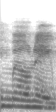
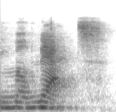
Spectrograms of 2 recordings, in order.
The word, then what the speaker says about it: Monet: For example, Monet ends in T, but we say Monet, we don't say Monette. It's T, Monet, but T is not pronounced.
